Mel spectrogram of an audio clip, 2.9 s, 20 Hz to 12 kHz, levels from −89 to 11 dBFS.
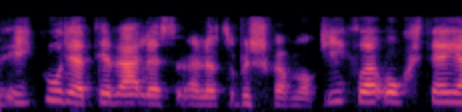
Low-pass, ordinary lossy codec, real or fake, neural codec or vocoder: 7.2 kHz; AAC, 64 kbps; fake; codec, 16 kHz, 2 kbps, X-Codec, HuBERT features, trained on LibriSpeech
